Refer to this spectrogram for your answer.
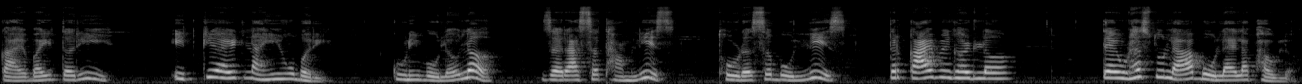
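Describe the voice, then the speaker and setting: A woman reading a children's poem, voicing Panti, a kind female friend who coaxes and soothes in a gentle storybook voice. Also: a little high, lively intonation, slow. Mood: teasing.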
